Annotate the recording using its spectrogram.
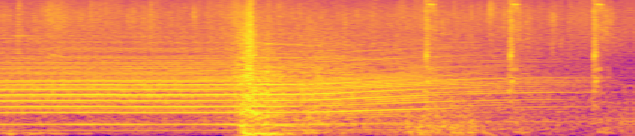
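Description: A car engine roars at high revs, then fades away.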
